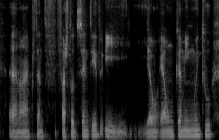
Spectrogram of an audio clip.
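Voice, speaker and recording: A man's dark, mellow tone at a fairly low pitch and moderate pace, in a very clean recording with a silent background. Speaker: podcast host. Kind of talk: interview.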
